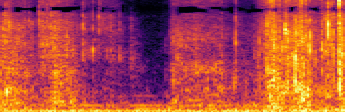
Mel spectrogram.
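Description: Plastic bag crinkling while a New Angeles board game is unboxed: soft, continuous rustle and crunch up close, growing louder and busier toward the end.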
